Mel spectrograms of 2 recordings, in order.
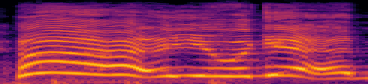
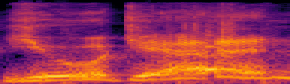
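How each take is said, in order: First: It sounds frightened rather than angry. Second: It sounds angry and annoyed.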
